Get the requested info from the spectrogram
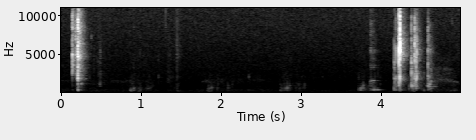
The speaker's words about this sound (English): Three gulps. We can hear it.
